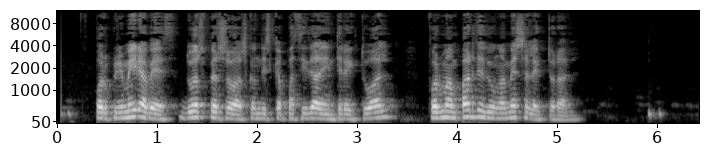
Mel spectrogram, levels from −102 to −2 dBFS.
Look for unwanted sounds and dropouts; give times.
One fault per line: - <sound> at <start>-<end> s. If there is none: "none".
none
